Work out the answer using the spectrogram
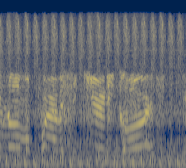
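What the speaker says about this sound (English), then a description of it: "Those choppers?" Helicopters in GTA V beat over a steady low rotor drone, with warbling whine sweeps repeating in the upper range, loud and close throughout, under a voice.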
